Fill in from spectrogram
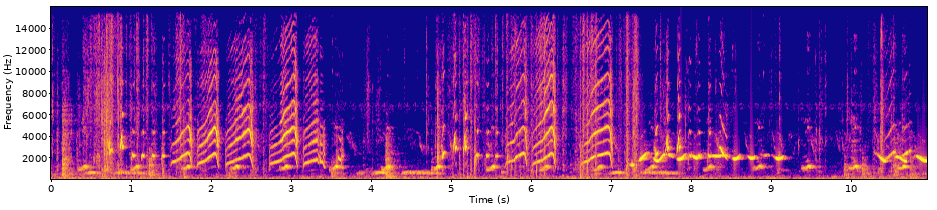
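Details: Sooty-headed bulbul (nok taet), known for imitating over five other bird species, sings a varied medley of rising whistled slurs and short chirps, ending in a wavering trill, with soft repeated low notes in the background.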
